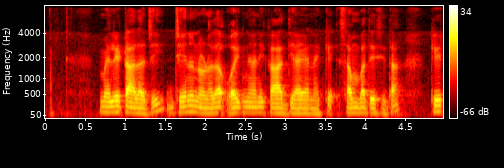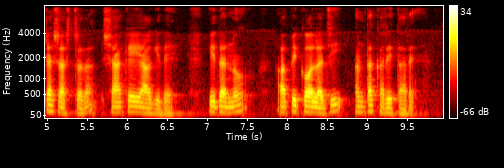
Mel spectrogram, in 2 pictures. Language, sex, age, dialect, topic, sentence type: Kannada, male, 18-24, Mysore Kannada, agriculture, statement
